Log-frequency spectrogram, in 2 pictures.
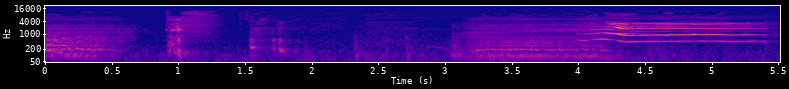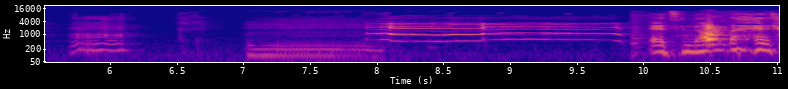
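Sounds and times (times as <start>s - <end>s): small dog growling and howling: 3.2s - 6.3s, 7.0s - 10.6s.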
